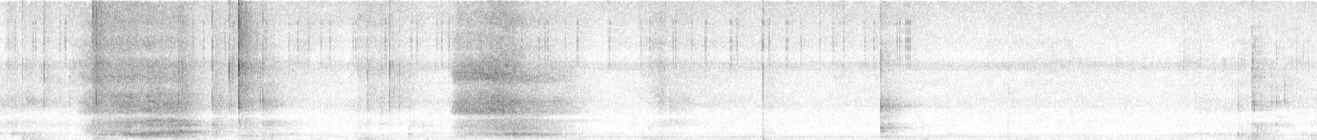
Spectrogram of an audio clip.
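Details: Boxer dog named Dilon, indoors, excited while playing with his chew bone that slid under furniture; two breathy snorts near the start, then faint scuffling and clicks in a small room, a few words spoken.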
